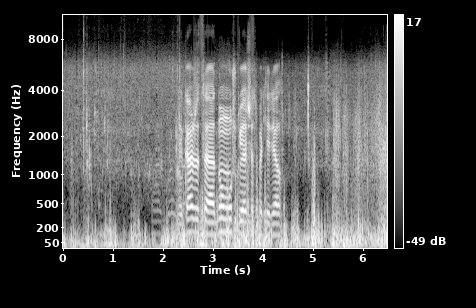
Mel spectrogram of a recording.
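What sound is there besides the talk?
wind blowing while fishing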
